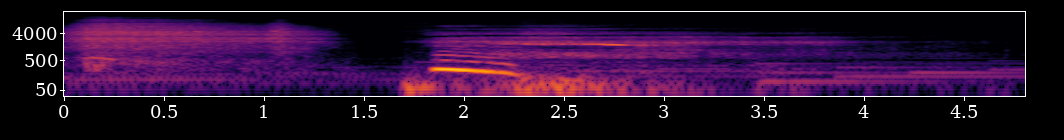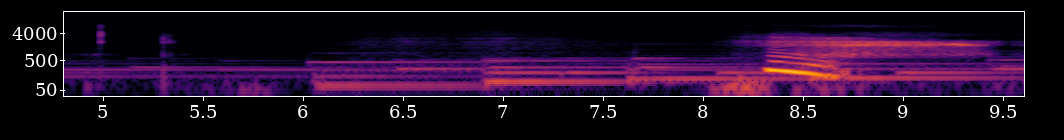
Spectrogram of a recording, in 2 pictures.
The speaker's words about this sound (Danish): Så tager vi lige et par vejrtrækninger her i high lunge.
